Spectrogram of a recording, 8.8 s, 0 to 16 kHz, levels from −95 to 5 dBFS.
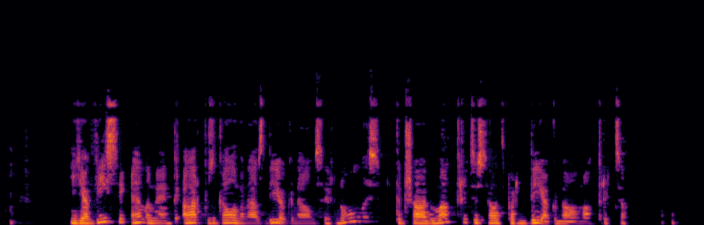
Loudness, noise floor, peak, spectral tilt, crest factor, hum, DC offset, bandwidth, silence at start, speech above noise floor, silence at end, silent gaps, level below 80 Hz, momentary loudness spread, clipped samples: -27 LUFS; -78 dBFS; -6 dBFS; -4.5 dB/octave; 20 dB; none; under 0.1%; 9.4 kHz; 0.15 s; 51 dB; 1 s; 0.71-0.88 s; -74 dBFS; 11 LU; under 0.1%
